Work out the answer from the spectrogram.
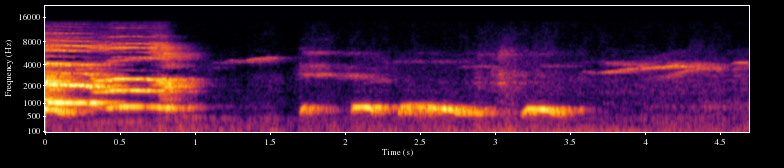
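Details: A rooster crows loudly at the start, then a spotted dove gives its calling coo, a soft low phrase of a short note, a long wavering note and a short final note, with faint thin whistles above.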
